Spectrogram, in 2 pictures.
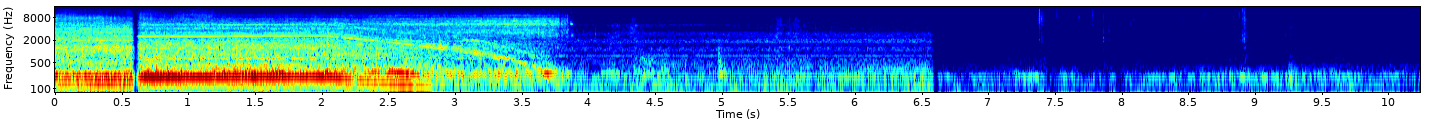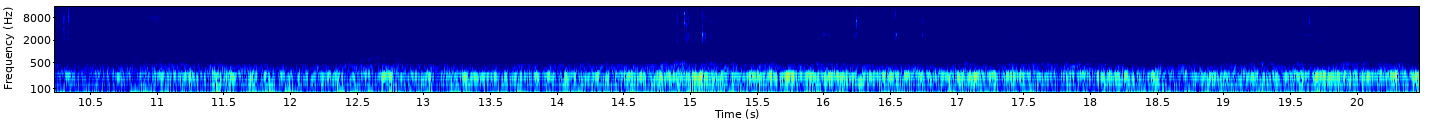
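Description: Benchtop spindle sander running with a steady hum, switched off about two seconds in and winding down in falling pitch. After that, faint taps and rustles of turned wooden rings being handled on paper.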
